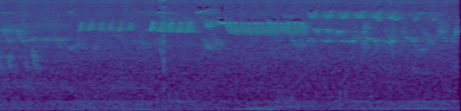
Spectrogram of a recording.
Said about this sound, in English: We're grateful for the birds outside.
